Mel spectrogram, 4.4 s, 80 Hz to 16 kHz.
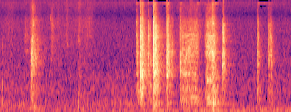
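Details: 2013 Ford Focus, engine off: after the door is opened and shut, sharp clicks and short whirs repeat about every 8 seconds, up to roughly 25 times. A relay box clicks and the sound seems to come from around the front right of the engine. Fixed per TSB 13-4-18.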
